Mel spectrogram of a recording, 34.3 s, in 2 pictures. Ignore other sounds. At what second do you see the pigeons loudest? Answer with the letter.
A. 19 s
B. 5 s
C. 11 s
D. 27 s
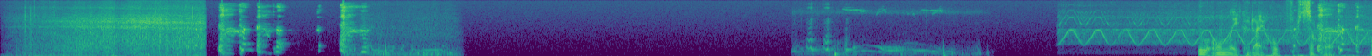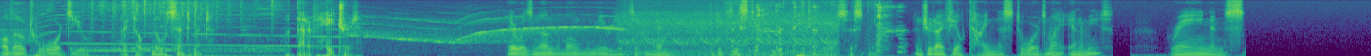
A.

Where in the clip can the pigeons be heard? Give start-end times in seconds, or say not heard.
4.2-5.8, 9.9-12.3, 18.0-20.8, 26.1-28.3.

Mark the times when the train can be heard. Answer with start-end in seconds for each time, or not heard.
0.0-2.6.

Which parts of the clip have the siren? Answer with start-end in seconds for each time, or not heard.
13.2-27.6.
